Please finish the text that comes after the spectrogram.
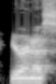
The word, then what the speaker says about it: Uranus: probes bakkoto it's always a trick how to pronounce us we're Uranus and yeah that's the proper historical pronunciation I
